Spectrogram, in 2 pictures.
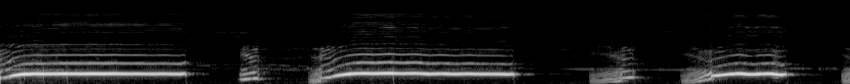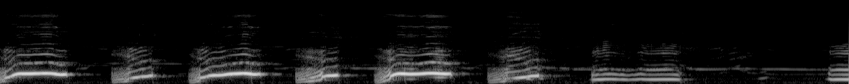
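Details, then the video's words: Jasper, a dog, howls in long drawn-out notes that rise and hold steady, then breaks into shorter rising howls and a few lower whimpering yelps toward the end, with brief pauses between phrases. "Jasper Howling"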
